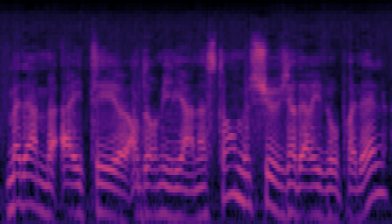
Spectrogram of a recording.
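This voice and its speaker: A man with a French accent from France presents a nature documentary outdoors, explaining things in a measured way with hesitant pauses. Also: medium pitch, darkish tone, lo-fi sound, slight background noise. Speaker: television presenter. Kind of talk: live-style documentary presenting, on location. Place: outdoors in African savanna.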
